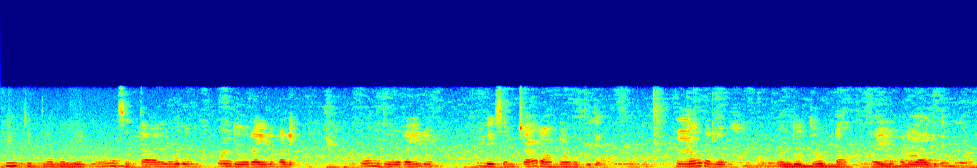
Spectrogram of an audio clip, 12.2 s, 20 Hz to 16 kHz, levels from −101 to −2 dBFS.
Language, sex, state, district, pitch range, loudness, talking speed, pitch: Kannada, female, Karnataka, Dharwad, 200-225 Hz, -16 LUFS, 85 wpm, 210 Hz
